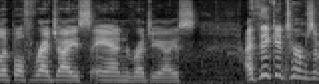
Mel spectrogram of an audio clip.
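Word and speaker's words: Regice: tatter seeds got him do you prefer reggie ice or reg ice as uh pronunciation um considering the other two are called reggie steel and reggie rock i call it reggie ice but i've honestly i've i prefer the reggie eyes because it's consistent with the other two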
